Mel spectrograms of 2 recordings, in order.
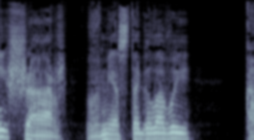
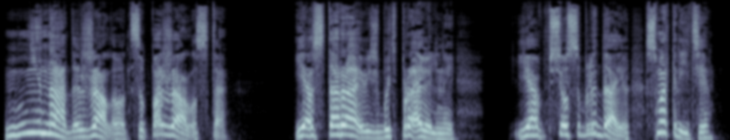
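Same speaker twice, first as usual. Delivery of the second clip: lightly voiced high fox girl, eager to please; a nervous werefox pleading; hint of a fawning witch; anxious fox witch; 6 semitones higher than usual. A narrator's reading.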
